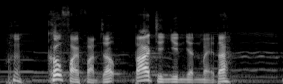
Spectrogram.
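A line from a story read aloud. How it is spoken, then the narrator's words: Cold faint laugh. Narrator (Vietnamese): Phan Ngọc Anh cười nhạt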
